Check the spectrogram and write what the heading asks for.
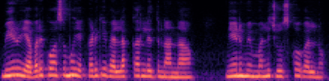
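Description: A woman's voice: a little high, fairly even intonation, brisk, dark tone, lightly acted. A woman reading the part of a stubborn young husband who speaks reproachfully and firmly. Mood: resentful. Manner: sulky, reproachful and firm.

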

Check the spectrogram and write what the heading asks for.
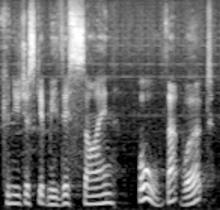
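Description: A man's voice: a little high, animated, measured pace, gravelly, darkish tone, husky, long reverb tail, exaggerated voice. A man preacher voicing a doubtful man who hesitantly bargains with God, asking for sign after sign. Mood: pleading.

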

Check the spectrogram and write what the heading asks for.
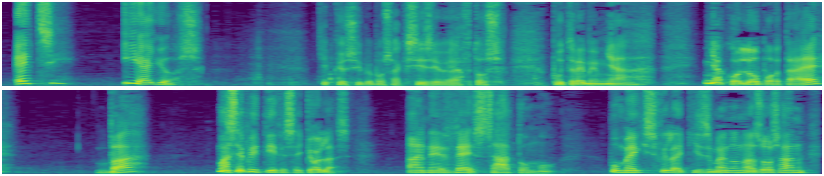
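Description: Brief: male actor as a middle-aged, self-loathing bank clerk in a stage monologue, muttering and quarrelling with himself, pitch swinging widely. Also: fairly bright tone, exaggerated voice. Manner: talks aloud to himself, argues with his own self. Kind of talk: theatrical monologue.

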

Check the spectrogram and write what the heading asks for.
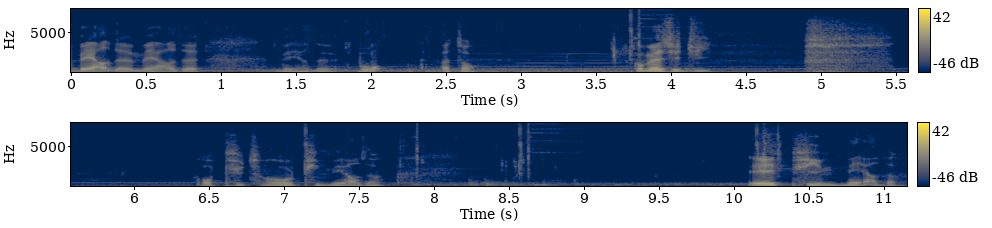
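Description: A man giving casual gameplay commentary while he plays, swearing constantly and breaking into excited outbursts. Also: on the low side. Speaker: let's play gamer.

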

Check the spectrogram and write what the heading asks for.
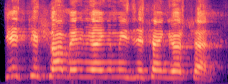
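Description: A man hosting a casual live stream, loud and excitable, shouting thanks for gifts and swearing casually. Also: extremely high pitch, normal speed, slight background noise. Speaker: livestream host.

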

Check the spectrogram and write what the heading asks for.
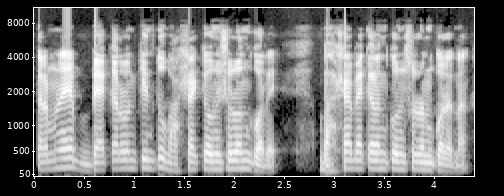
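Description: Young guy tutoring fast, repeats every answer, clear smooth voice, dry dull-ish recording. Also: a little high, no echo. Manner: explains step by step, often repeating key answers. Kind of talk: exam-prep lesson. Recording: dry, slightly dull sound.

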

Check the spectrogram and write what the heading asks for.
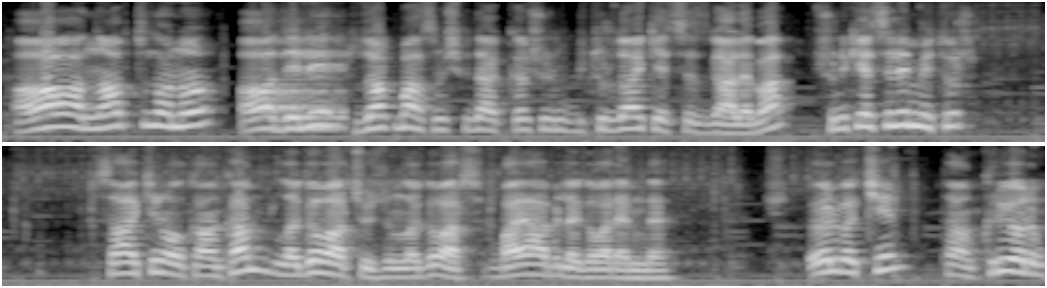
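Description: A young man with a high voice rattles off quick, excitable gameplay commentary, chatting to his viewers and teasing opponents as he plays. Keyboard and mouse clicks tap away under his voice. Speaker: gaming youtuber.

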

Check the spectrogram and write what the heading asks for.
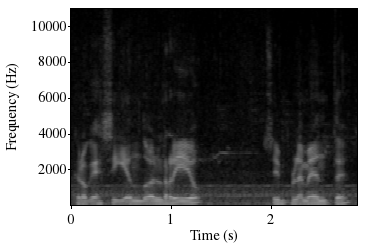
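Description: A man from Spain with a Spanish accent, streaming a game in casual commentary, excitable and swearing, breaking into shouts. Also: mid-range voice, unhurried, noisy background.

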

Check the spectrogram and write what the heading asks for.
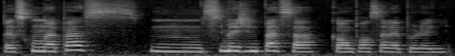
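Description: A woman's voice: fairly high pitch, steady tone, normal speed, warm tone. A woman in her twenties, chatting casually as a podcast guest, talking in loose sentences full of fillers and restarts. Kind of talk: casual conversation.

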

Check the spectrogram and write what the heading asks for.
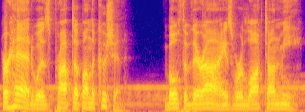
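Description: Over background music, an author narrates his own horror audiobook in a dramatic, scripted way. His voice is lowish and a little bright, and he takes his time.

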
